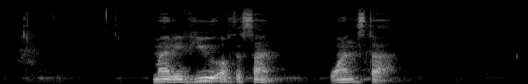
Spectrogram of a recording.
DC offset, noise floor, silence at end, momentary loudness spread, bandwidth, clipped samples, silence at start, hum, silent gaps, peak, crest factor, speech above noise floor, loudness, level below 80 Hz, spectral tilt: under 0.1%; -75 dBFS; 1.35 s; 20 LU; 15.5 kHz; under 0.1%; 0.25 s; none; none; -8 dBFS; 20 dB; 51 dB; -25 LUFS; -66 dBFS; -5.5 dB/octave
